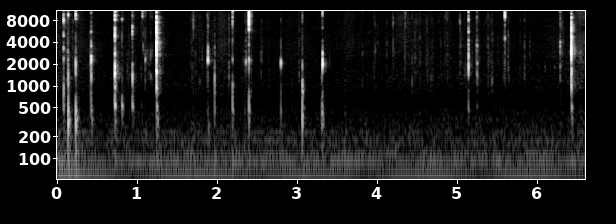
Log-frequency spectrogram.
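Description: Quiet, close typing on a computer keyboard while writing LaTeX, with irregular individual key clicks and short clusters of taps spread across several seconds and a soft background hum.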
